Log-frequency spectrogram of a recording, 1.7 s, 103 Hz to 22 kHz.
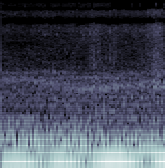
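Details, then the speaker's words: BMW E82 1 Series project car, warm after first cold start: smooth, even low rumble at idle, no misfire, stumbles or dropouts; idles fine and stays running on its own. "But there it is. Idles fine. Runs good. Stays on on its own."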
